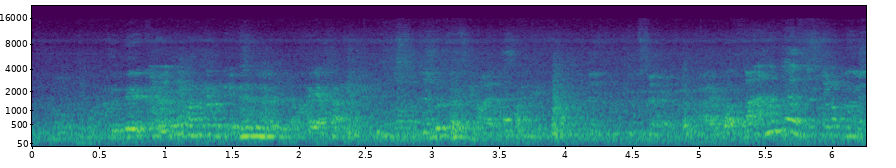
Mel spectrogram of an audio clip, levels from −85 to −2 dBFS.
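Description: At 2.49 to 2.51 s and again at 5.01 to 5.04 s, overlapping chunks replay about 25 ms at each 2.5 s join, a stutter rather than a gap.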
